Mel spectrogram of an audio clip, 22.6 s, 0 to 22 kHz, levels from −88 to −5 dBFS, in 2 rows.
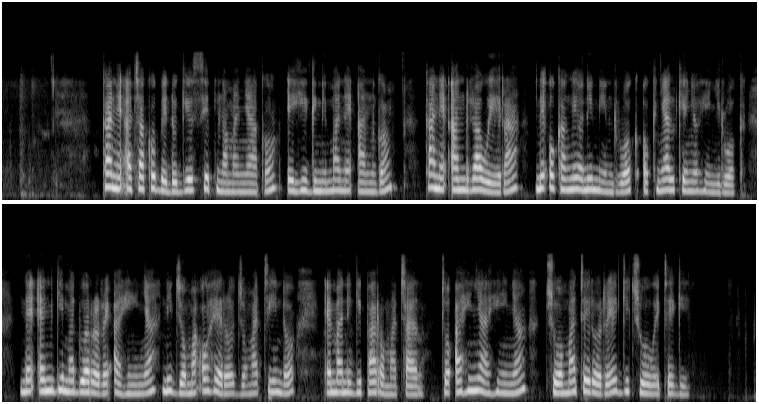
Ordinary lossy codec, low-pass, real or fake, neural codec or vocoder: none; none; fake; codec, 16 kHz, 4 kbps, FreqCodec, smaller model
